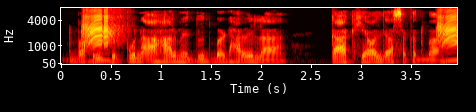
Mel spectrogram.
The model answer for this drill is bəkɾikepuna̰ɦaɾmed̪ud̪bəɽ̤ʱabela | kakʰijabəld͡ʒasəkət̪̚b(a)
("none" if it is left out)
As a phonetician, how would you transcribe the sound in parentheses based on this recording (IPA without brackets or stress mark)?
a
